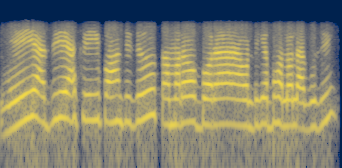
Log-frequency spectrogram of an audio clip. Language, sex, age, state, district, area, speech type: Odia, female, 60+, Odisha, Angul, rural, conversation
